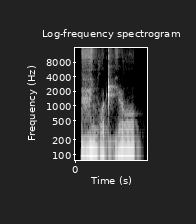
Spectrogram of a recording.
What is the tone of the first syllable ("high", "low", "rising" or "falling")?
rising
